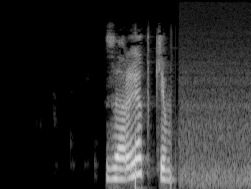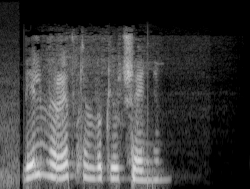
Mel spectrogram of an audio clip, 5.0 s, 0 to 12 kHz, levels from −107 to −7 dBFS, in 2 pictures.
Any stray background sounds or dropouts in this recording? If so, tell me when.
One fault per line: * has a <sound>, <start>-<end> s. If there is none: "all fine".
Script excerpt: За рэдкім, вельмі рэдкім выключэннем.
all fine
